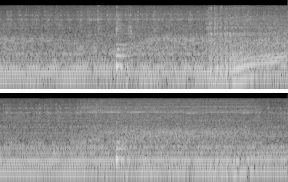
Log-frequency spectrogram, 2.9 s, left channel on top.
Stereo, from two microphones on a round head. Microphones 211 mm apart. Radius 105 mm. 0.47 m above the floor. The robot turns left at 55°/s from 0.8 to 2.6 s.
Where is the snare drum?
80° left; by 1.4 s 85° left.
